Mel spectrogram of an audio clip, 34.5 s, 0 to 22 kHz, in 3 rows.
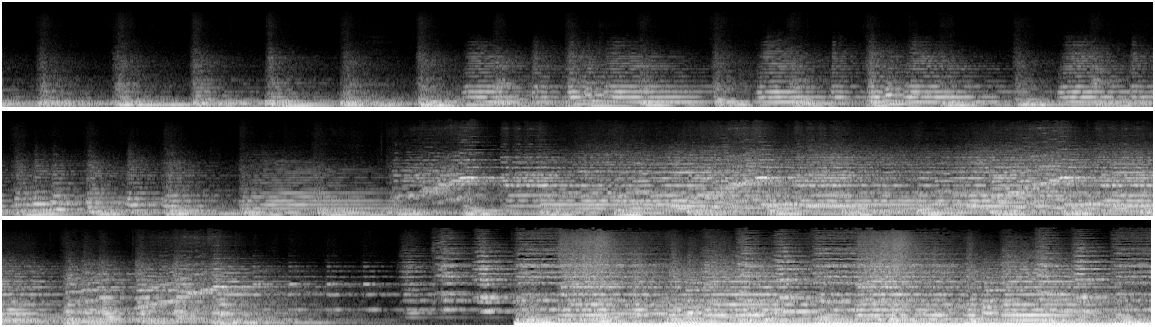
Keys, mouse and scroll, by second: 0.7 click, 10.4 click, 12.7 ctrl+f, 17.4 click, 28.6 click.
